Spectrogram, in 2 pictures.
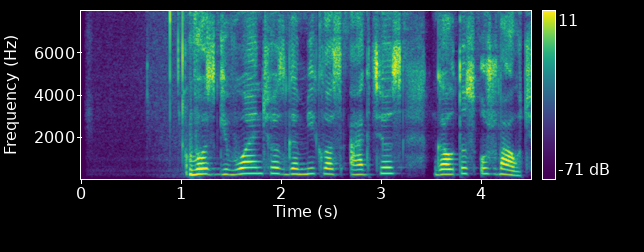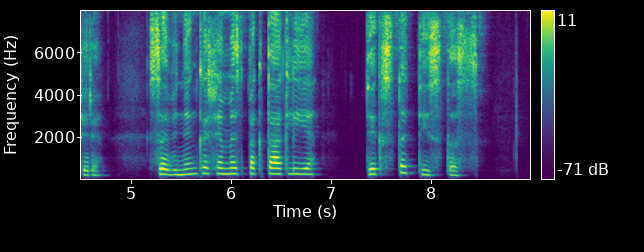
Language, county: Lithuanian, Vilnius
